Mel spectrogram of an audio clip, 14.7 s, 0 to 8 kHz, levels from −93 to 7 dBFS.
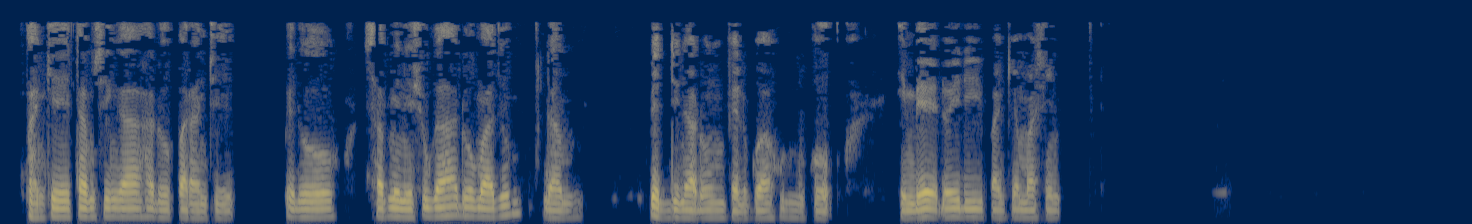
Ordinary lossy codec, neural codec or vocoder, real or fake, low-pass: MP3, 24 kbps; none; real; 7.2 kHz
